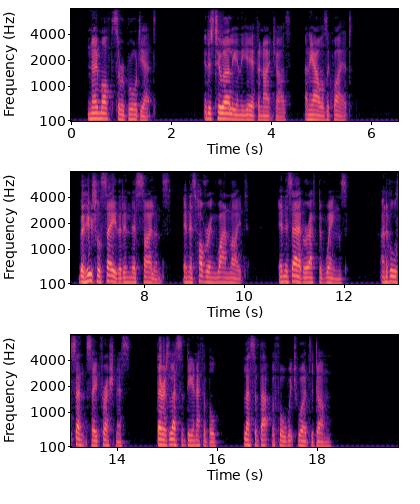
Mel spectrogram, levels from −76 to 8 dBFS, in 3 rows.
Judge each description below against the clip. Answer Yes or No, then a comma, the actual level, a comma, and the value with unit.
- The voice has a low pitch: Yes, low, 130 Hz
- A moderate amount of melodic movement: Yes, average, 3.2 semitones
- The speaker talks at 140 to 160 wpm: No, average, 175 wpm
